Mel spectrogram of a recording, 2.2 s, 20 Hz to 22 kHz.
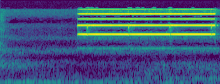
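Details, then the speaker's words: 1957 Ferguson 35 TVO tractor, old Lucas key ignition switch tested with battery lead disconnected: the continuity tone holds about a second and a half then cuts out with the key on, so the switch's internal contact is intermittent. "so definitely is like there's a bad connection in there espe when to turn on the key that should stay beeping"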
